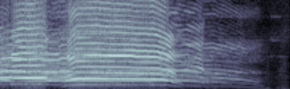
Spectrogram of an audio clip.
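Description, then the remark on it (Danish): A group of children shout together, calling for Santa Claus, in a loud, sustained chorus: two long overlapping calls that rise and then trail off downward as their voices fade out. “Prøv at råbe. Nu skal I lige råbe.”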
